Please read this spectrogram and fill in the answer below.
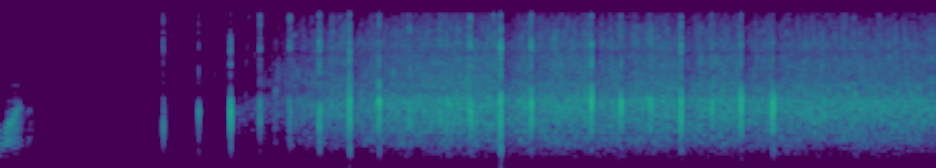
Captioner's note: applause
